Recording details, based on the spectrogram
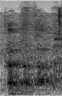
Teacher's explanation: So we've got P at the lips. Both lips. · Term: bilabial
